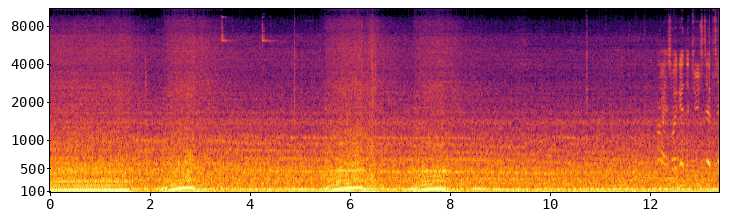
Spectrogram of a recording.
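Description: Ford F-150 pickup on a test drive after a new 3800 rpm torque converter install, engine revving up in repeated surges under a steady road rumble, with a person talking over it.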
